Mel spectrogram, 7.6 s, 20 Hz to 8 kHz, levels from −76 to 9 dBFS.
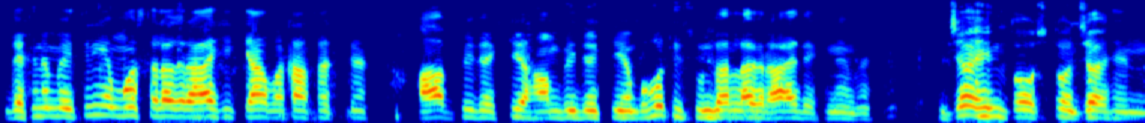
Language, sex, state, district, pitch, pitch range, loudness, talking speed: Hindi, male, Bihar, Jahanabad, 180 Hz, 165-200 Hz, -16 LUFS, 230 wpm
